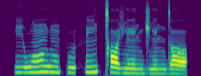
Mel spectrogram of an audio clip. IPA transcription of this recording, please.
i w õ β ũ p u θ ĩ ǀ ɒ ʒ ẽ n d͡ʒ ẽ n d ɒ

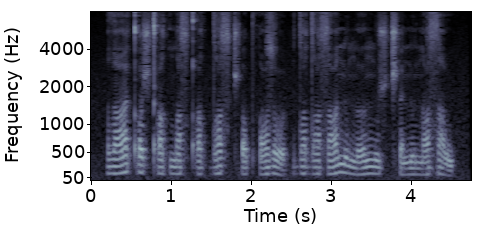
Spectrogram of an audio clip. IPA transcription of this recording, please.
ðˤ ɛ ɐ̯ kʼ ɔ ʃ kʼ a tˤ n ə sˤ qʼ ɤ tˤ dˤ ɤ sˤ t͡ʃʼ ɔ pʰ ɔ zˤ u | dˤ u dˤ ɤ sˤ ɤ n u ŋ ɤ ŋ u ʃ t͡ʃʼ ə n u n ɤ sˤ ɛ w

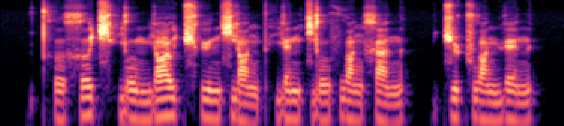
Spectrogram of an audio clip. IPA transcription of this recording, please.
t̪ʰ ɤ˨˩ x ɤ˦ t͡ɕʰ j o˨ ʊ̯ m j ɑ˦ ʊ̯ t͡ɕʰ y˨˦ n ɕ j ɑ˨˩ ŋ pʰ j ɛ˥˨ n t͡ɕ j o˨˦ ʊ̯ f w ɑ˨˦ ŋ x a˨˦ n | t͡ɕ y˨˦ ʈ͡ʂ w ɑ˨˦ ŋ ɥ ɛ˨˦ n

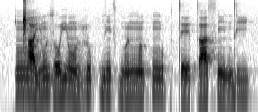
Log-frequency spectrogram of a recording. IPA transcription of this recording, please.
ŋ͡ǁ a˥˩ j ũ˥ z o˨˥ j õ˥˩ ɮ u˥ p d ĩ˥ s ɡʷ ẽ˨˥ ŋʷ ã˧˥˧ kʷ ŋʷ ɨ˥˩ kʷ t e˨˩˦ t a˨˥ s ĩ˧˩ n d i˥

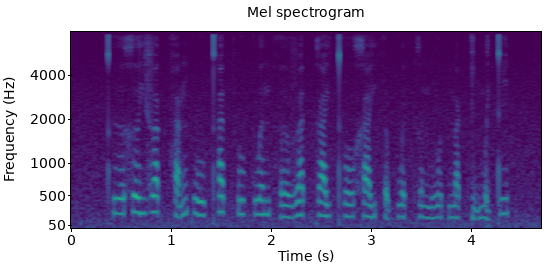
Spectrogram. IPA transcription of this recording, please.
t̪ʰ ɨ˨˦ ə̯ x əː˧ j v a˦˥ k̚ h a̰˧˥ ŋ k w u˨˩ t̪ʰ a˦˥ t̚ ʔ u˧ k w ə˧ n h əː˨˩ v a˦˥ t̚ k a˧ j t̪ʰ o˨˦ x a˨˦ j h ə̰˧˨ w k w ə˨˩ t̚ k ə˨˩ n v o˨˩ t̚ m a˨˩ k̚ ʔ ḭ˧˨ m ə̰˧˨ j t̪ i˦˥ t̚

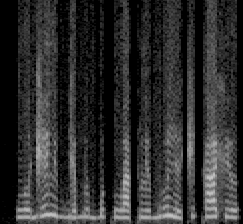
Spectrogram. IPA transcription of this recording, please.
w o d͡ʒ e lʲ u b ɡʲ ɐ b ɵ b ɓ o k w a k lʲ o b u n ɨ t͡ʃ e k a xʲ ɵ

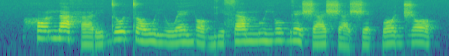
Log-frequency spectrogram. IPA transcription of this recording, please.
h ɔ˦ n a˦˨ h a˨ ɾ i˨˦ d o˦ t ɔ˧ w i˨ w ɛ˧ j ɔ˨ ɡ i˧ s a˦ m u˦ j o˦ ɡ ɛ˦˨ ʃ a˧ ʃ a˨ ʃ ɛ˧ ɡ͡b ɔ˦ d͡ʒ ɔ˦˨

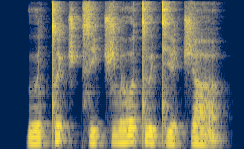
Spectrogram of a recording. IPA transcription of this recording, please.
ɯ l t ɤ t͡ʃ t͡s i t͡ʃ l ɤ t ɯ tʲ a t͡ʃ a

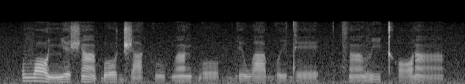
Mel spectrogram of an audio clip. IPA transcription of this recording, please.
v ɔ˦˨ ɲ ɪ˦ ʃ ã˦˨ ɓ o˦ d͡ʒ a˨ k u˨ b ã˦ ɡ͡b oː˨ ɡ͡b ɪ˦ w a˦ ɡʷ i˦ d e˦ | t͡s ã˨ v i˦ kʰ ɔ˨˦ ɾ ã˨

